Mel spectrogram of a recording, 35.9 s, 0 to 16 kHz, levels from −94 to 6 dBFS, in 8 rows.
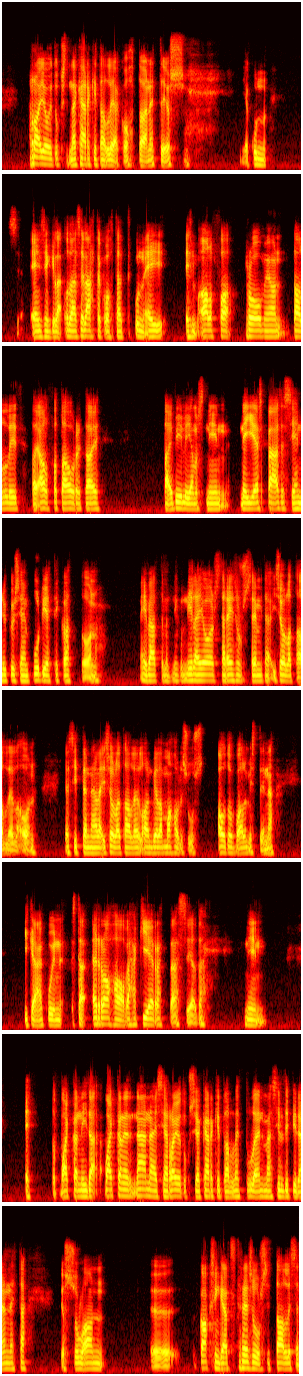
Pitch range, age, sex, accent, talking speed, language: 120-130 Hz, 20-39, male, native, 130 wpm, Finnish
